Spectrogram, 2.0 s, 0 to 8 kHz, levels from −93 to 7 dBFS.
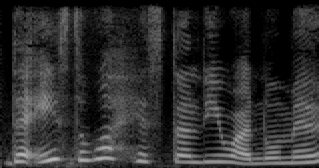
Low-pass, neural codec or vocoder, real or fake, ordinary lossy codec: none; codec, 16 kHz, 1 kbps, X-Codec, WavLM features, trained on Multilingual LibriSpeech; fake; none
